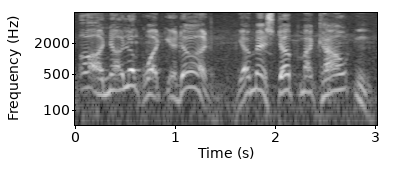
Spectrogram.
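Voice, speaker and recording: A man playing an excitable, grumbling sea monkey deckhand in a comic audio drama. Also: extremely high pitch, moderate pace, gravelly, a little hiss or hum, heavily acted. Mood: flustered.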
